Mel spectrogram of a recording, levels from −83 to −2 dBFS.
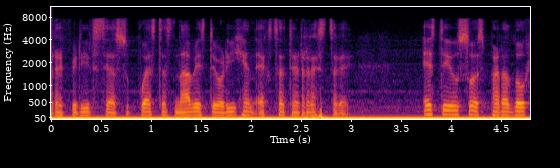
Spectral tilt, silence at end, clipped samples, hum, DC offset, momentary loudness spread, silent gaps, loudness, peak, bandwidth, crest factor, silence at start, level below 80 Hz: -6 dB/octave; 0 s; under 0.1%; none; 30%; 13 LU; none; -26 LUFS; -4 dBFS; 8 kHz; 18 dB; 0 s; -34 dBFS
